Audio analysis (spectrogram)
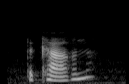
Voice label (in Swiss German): "karn", Bas Rhin; vin; pépin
